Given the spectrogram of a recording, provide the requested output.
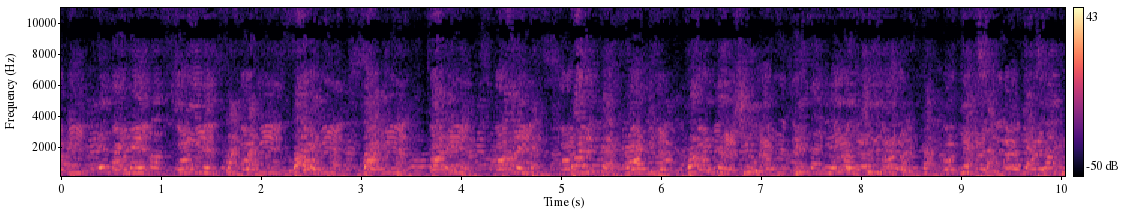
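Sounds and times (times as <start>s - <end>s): man praying into a microphone: 0.0s - 10.0s.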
